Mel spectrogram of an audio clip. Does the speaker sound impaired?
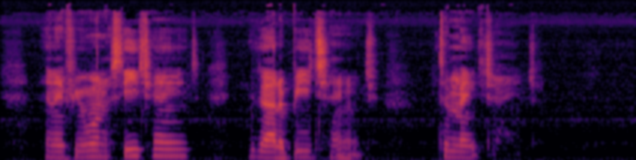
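Yes: cerebral palsy; uses wheelchair.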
